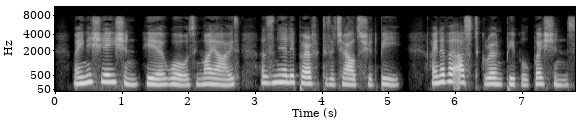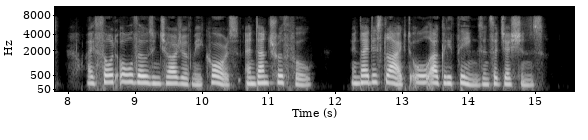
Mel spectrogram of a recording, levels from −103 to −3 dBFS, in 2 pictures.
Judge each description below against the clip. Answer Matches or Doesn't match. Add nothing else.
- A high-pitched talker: Matches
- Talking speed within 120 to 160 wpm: Matches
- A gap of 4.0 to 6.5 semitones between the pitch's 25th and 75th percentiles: Matches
